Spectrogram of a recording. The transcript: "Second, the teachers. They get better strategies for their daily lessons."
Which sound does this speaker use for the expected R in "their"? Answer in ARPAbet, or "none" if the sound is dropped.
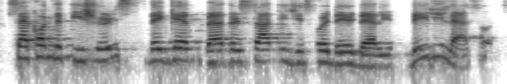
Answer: L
